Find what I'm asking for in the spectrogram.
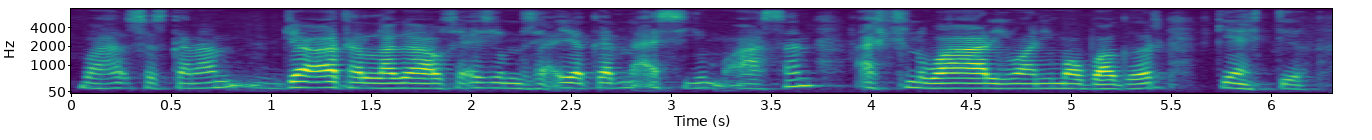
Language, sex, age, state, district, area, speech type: Kashmiri, female, 60+, Jammu and Kashmir, Ganderbal, rural, spontaneous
